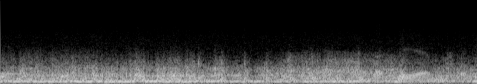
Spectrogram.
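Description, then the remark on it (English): A loud, steady roar of a thunderstorm over the moors, with heavy rain-like wash and deep low rumbling of thunder rolling continuously underneath, unbroken, with no voices. “And then the storm.”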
